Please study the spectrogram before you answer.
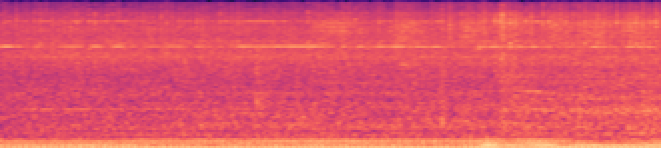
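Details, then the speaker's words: Daihatsu Charade Turbo, carbureted, idling without throttle with the AC on: steady low idle holds under compressor load, with a slight lift around three seconds from the AC idle-up; no stumble or hunting. "Oke. Tanpa digas. Idih, tanpa digas pakai AC."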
